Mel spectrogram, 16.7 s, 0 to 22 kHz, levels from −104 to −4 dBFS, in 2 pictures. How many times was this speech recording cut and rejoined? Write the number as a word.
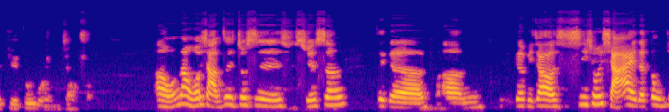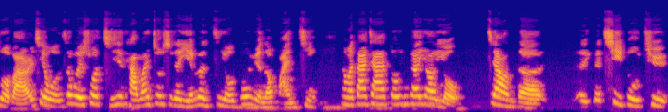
zero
